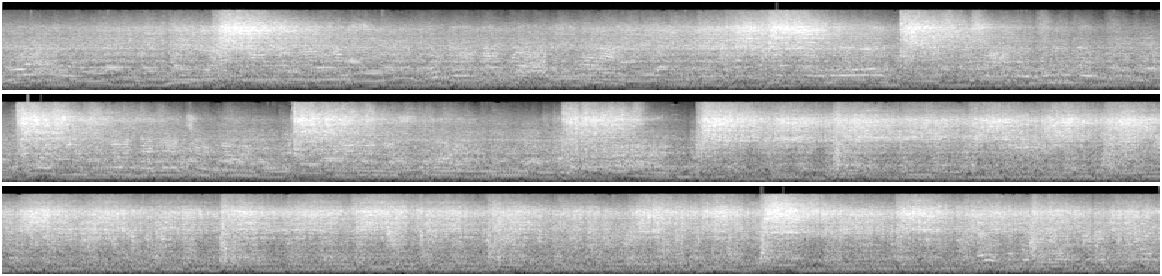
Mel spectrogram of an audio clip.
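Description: A heavy rock band playing loud and live, with distorted electric guitars over a pounding drum kit, heard in a small room.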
